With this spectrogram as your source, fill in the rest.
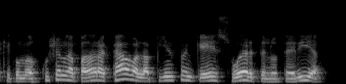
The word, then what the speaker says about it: Kabbalah: cuando escuchan la palabra cábala piensan que es suerte lotería aquí no estamos hablando de eso la pronunciación correcta en hebreo es cabalá en nuestras clases o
